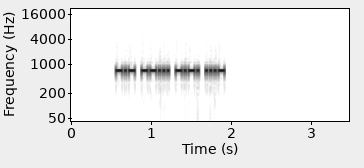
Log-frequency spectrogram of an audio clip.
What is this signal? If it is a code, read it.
Morse code, heard as a keyed tone, about 46 wpm, 700 Hz. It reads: K7CV
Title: USA Call Signs - 4 Characters - Repeated 3x - 45wpm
